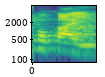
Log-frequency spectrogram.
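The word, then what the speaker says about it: cocci: और इसी का प्लूरल, पीएल से आप लिखे प्लूरल वर्ड, आप ये प्रोनाउंसिएट करो चाहे इसको प्रोनाउंसिएशन करो, इसको बोलेंगे कोकाई। क्या पढ़ेंगे? कोकाई।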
